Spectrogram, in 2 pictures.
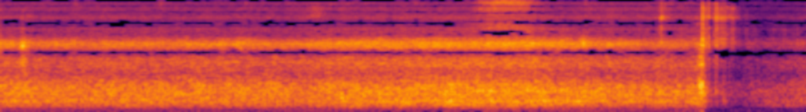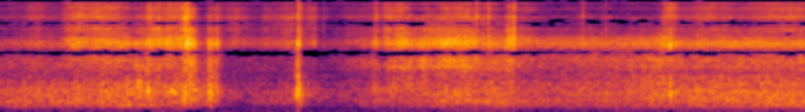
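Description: Phone microphone rubbed and knocked while it is handled: a steady rushing noise with a few sharp clicks, cutting out briefly twice around the middle.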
